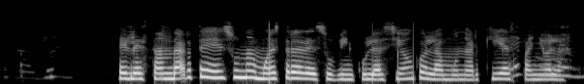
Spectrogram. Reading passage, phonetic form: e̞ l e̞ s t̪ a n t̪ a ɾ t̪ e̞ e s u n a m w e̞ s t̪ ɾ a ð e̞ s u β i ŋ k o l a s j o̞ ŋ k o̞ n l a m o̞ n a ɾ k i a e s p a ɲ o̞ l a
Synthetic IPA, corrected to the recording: e̞ l e̞ s t̪ a n d̪ a ɾ t̪ e̞ e s u n a m w e̞ s t̪ ɾ a ð e̞ s u β i ŋ k u l a s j o̞ ŋ k o̞ n l a m o̞ n a ɾ k i a e s p a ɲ o̞ l a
